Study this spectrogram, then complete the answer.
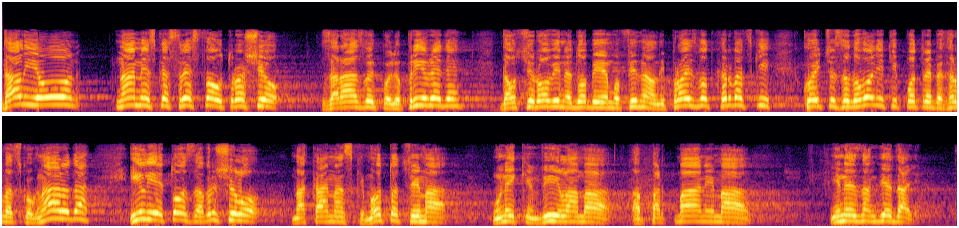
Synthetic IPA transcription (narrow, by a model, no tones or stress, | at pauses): d̪alijeoːnː | aːmje̞nskasɾet̪st̪ʋaut̪ɾo̞ʃio̞ | zaɾaːzʋo̞jpo̞ʎo̞pɾiʋɾe̞d̪e̞ | d̪aod̪suɾo̞ʋined̪o̞bije̞mo̞finalˠnipɾo̞izʋo̞d̪xr̩ʋaːt̪skiko̞jit͡ɕe̞zad̪o̞ʋo̞ʎit̪ipo̞t̪ɾe̞be̞xr̩ʋaːt̪sko̞ɡnaːɾo̞d̪a | ilije̞t̪o̞ːzaʋr̩ʃilo̞ | nakajmanskimo̞t̪ot̪sima | une̞kimʋiːlamaːpaɾt̪maːnima | ine̞znamɡd̪jed̪aʎe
